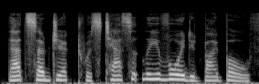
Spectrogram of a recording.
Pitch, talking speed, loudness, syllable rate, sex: 195 Hz, 160 wpm, -18 LUFS, 5.0 syllables/s, female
